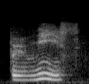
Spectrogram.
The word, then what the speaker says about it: Burmese: In such cases, we have no choice but to place the secondary stress on the penultimate syllable, like Burmese and Chinese.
